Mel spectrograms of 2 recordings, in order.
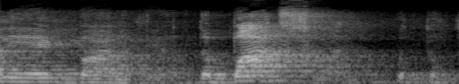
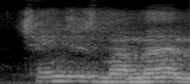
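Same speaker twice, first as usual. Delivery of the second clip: ordinary talk, nothing marked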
